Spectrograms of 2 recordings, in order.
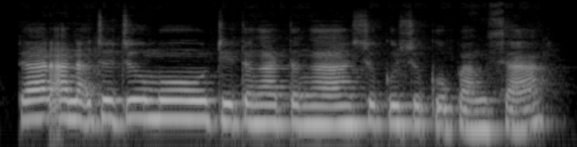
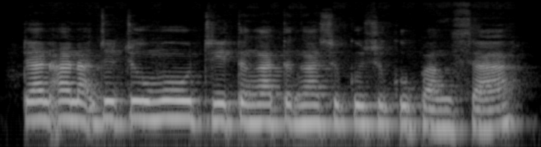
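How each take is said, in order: Both takes have the same delivery.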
